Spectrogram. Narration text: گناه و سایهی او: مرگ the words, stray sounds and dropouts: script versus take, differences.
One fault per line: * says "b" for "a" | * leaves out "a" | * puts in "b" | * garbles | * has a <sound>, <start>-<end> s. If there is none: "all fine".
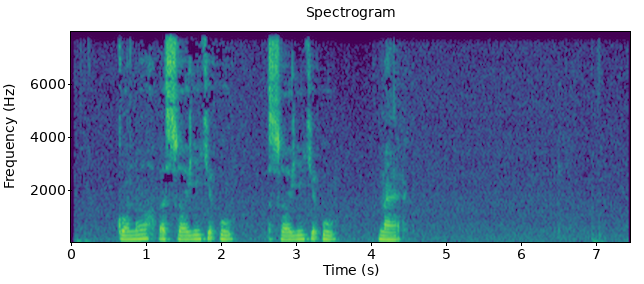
* puts in "سایهی او"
